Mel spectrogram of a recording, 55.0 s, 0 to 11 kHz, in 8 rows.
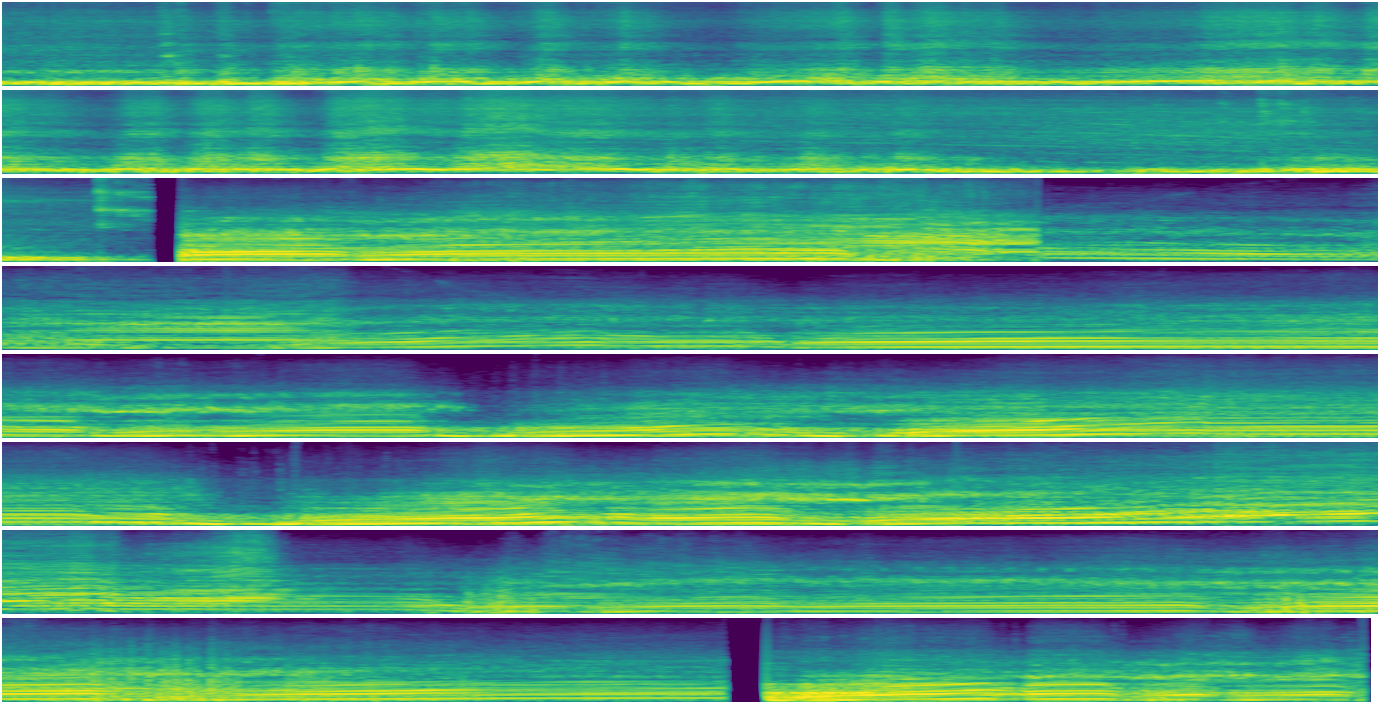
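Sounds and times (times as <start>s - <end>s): tires squealing: 6.2s - 35.5s, 36.1s - 50.7s, 52.2s - 55.0s
car engine revving: 14.7s - 55.0s.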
